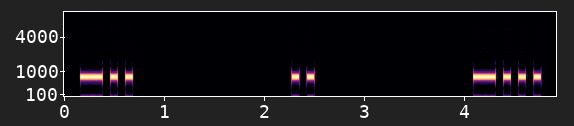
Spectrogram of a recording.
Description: Morse code, heard as a keyed tone, about 16 wpm, spaced as for 5 wpm, 800 Hz. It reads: DIB
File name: Prefixes / By First Letter / Ds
